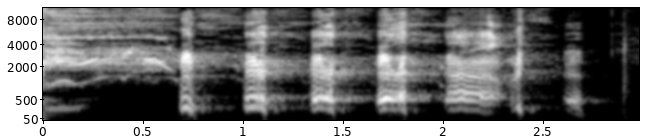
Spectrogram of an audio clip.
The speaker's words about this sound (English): God, I got this cough. I cannot shake. I'm sorry.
